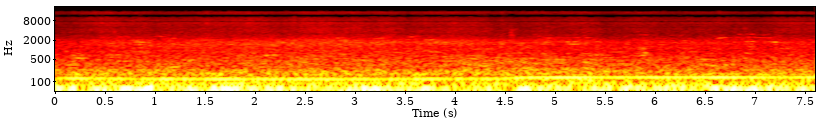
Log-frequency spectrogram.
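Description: Wind buffets loudly across open water.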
